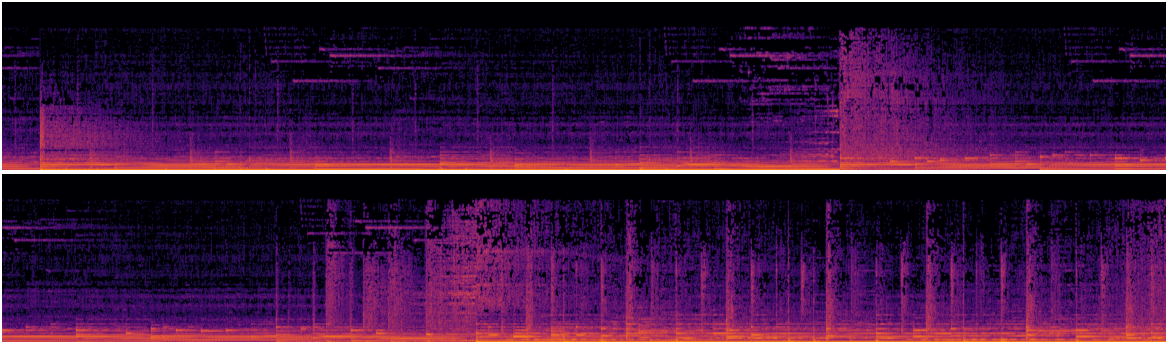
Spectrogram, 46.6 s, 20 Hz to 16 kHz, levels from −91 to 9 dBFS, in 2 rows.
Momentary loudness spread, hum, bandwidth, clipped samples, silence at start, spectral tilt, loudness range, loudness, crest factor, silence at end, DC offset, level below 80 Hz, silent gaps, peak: 8 LU; none; 13.5 kHz; under 0.1%; 0 s; -6.5 dB/octave; 7 LU; -25 LUFS; 16 dB; 0 s; under 0.1%; -24 dBFS; none; -6 dBFS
